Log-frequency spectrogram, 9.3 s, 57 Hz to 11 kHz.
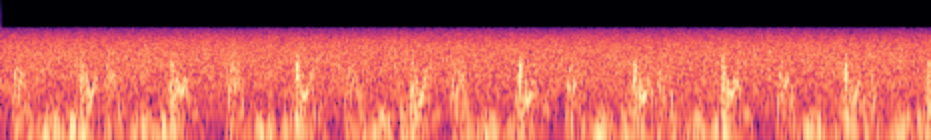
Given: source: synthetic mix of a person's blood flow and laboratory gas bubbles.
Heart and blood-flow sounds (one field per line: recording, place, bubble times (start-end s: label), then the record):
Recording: Doppler ultrasound of blood flow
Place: precordium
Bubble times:
no bubbles
From the record:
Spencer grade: 0 (complete lack of bubble signals)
